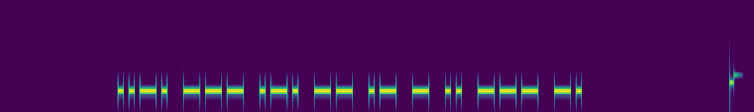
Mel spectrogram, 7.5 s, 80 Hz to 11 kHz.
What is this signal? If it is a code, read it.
Morse code, heard as a keyed tone, about 22 wpm, 700 Hz. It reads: FORMATION
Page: Morse Code Ninja practice 22wpm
